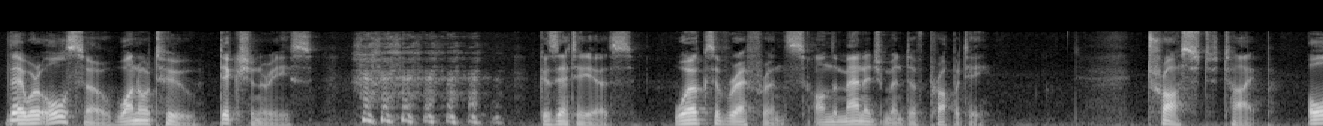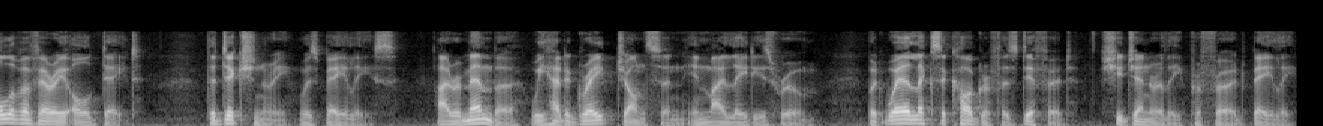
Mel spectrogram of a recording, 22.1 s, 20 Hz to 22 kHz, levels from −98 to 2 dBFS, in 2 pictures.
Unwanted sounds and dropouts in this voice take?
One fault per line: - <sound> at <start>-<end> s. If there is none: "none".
- laugh at 2.9-4.2 s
